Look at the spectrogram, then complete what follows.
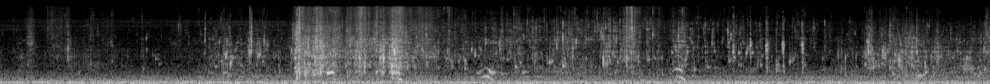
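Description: Water trickling and pouring off a mesh fish trap as it is lifted and shaken out of the floodwater, with louder splashing about three to four seconds in.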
